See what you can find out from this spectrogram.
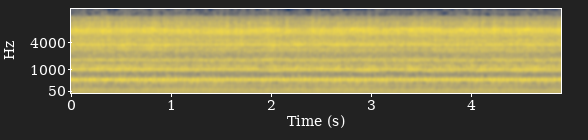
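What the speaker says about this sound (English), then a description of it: "This is a silicon carbide wheel, so I'll grind a flat spot on it." A silicon carbide wheel grinds a piece of petrified wood, making a steady, loud, high whining drone with a constant hum underneath that holds unbroken throughout.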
